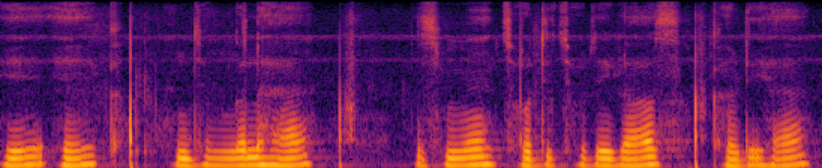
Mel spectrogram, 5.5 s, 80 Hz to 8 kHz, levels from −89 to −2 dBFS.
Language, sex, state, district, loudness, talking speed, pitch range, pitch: Hindi, male, Uttar Pradesh, Saharanpur, -21 LUFS, 110 wpm, 125-140 Hz, 130 Hz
